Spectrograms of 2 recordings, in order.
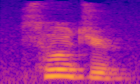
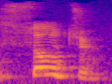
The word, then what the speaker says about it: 소주: Aquí suena un poquito extranjero. Soju. 열정, 소주. Pero los coreanos pronuncian soju.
